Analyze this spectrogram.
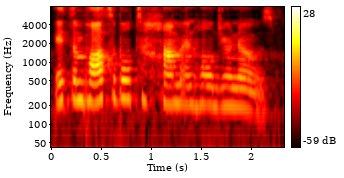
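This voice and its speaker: A woman co-hosts a casual podcast chat, reading out trivia in a mid-range voice at a moderate pace. She is animated and giggles often, with a little hiss or hum in the recording.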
